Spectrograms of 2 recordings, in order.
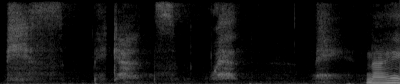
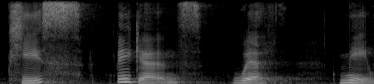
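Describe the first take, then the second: First: It is whispered. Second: It is spoken in a normal voice.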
